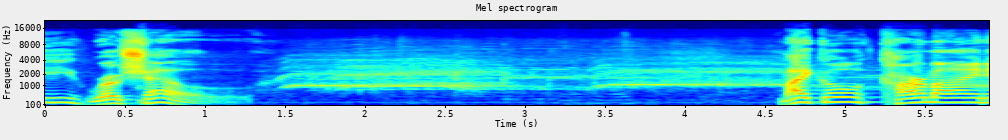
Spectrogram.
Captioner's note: audience applauds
